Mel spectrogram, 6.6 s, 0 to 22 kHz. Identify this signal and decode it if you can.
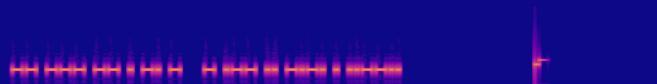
Morse code, heard as a keyed tone, about 34 wpm, 700 Hz. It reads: MOMENT TWICE?
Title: Sentences from Top 1600 Words 35wpm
